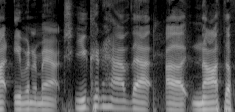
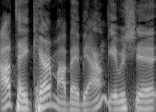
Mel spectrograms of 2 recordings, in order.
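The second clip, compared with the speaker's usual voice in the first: put-on little girl voice with attitude. Retelling the headliner's comedy bit, imitating a sassy little girl. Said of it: "what the little sassy girl would say".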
